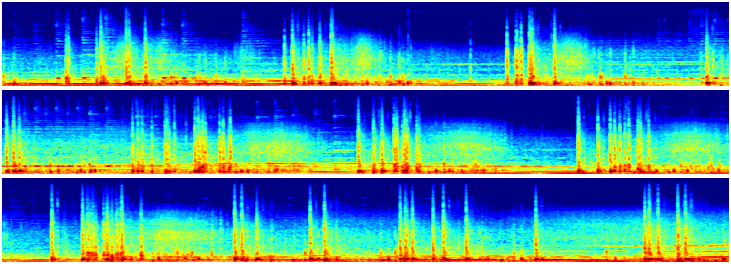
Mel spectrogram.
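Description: Aerial fireworks bursting in an irregular string of sharp bangs, with stretches of crackling, over background music with sustained tones.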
